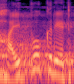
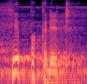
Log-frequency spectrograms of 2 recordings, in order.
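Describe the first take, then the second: First: The first vowel sounds like 'high'. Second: The first vowel sounds like 'hip'. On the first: The speaker calls it wrong. "जो कि गलत है" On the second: The speaker calls it right. "इससे आप पढ़ना है हिपोक्रेट"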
